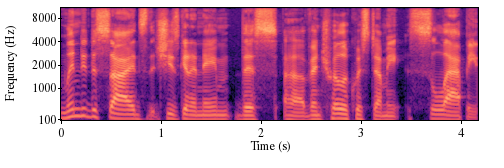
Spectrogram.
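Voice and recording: Natural-voiced reading aloud with lively intonation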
